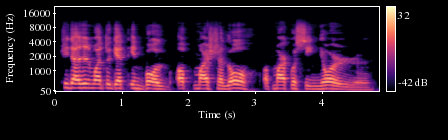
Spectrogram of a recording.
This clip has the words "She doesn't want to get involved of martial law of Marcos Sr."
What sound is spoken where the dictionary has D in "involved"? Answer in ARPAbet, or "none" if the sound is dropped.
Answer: none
